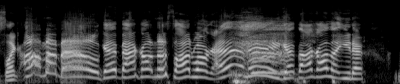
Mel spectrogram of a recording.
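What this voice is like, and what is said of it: Southern mom voice. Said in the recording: “I'm in full, like, Southern mom voice.”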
